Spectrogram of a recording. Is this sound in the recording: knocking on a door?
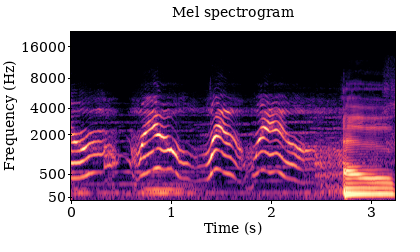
no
